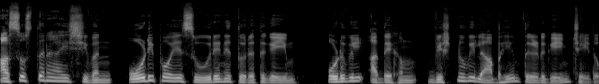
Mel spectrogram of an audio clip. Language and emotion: Malayalam, neutral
